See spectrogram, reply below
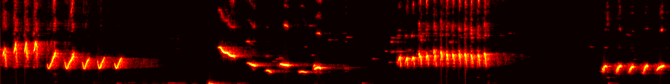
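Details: Banyuwangi greater green leafbird in full ngentrok song: fast falling slurred notes, a sharp click, varied squeaky whistles, a long rapid buzzy trill, then a short quick burst of chirps.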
